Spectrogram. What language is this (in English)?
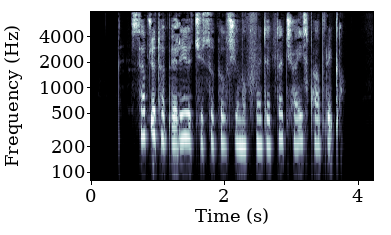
Georgian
